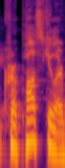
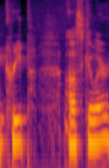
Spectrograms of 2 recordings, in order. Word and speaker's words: crepuscular: want to pronounce it I always say kpuscular but if you could say crepuscular that's good that's a good one.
